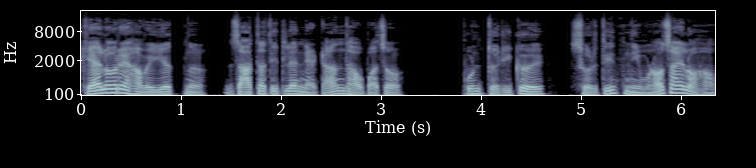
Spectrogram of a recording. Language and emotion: Goan Konkani, sad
